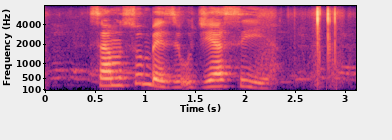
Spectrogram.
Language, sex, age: Venda, female, 34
